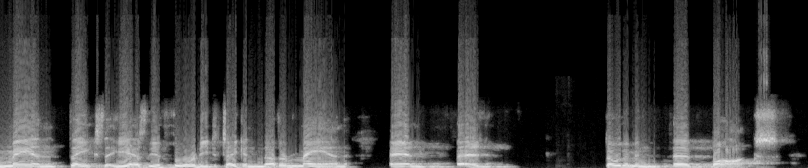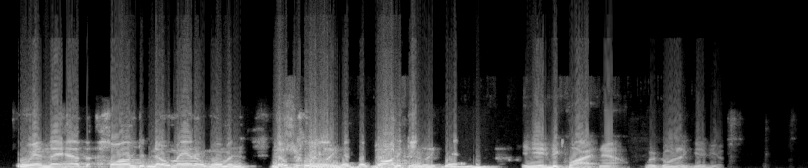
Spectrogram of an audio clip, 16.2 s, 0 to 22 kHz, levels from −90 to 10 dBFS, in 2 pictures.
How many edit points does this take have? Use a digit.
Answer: 1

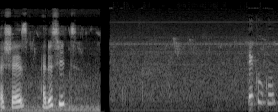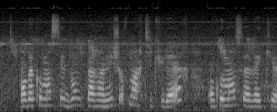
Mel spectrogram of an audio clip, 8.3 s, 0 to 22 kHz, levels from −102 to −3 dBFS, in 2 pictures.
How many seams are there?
1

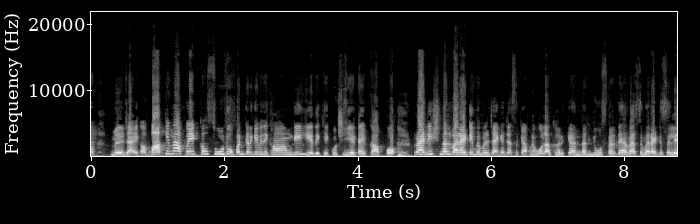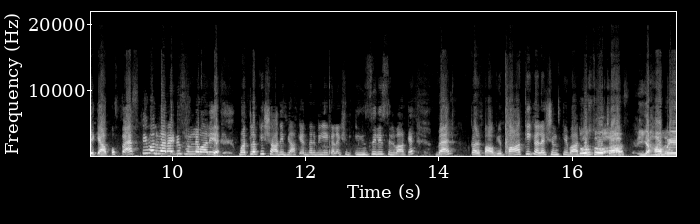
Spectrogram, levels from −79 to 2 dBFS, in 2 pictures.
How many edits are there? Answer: 0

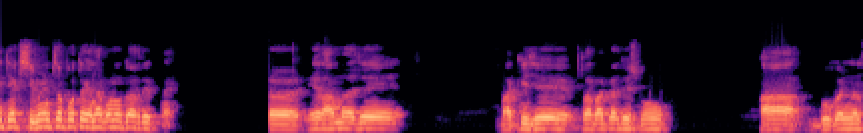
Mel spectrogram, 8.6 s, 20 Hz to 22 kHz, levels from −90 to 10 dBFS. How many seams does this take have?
1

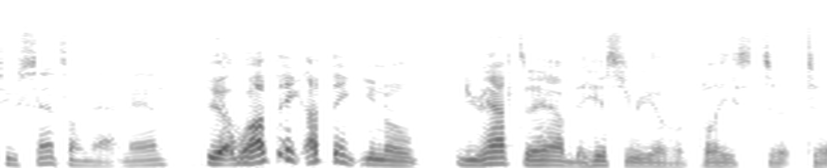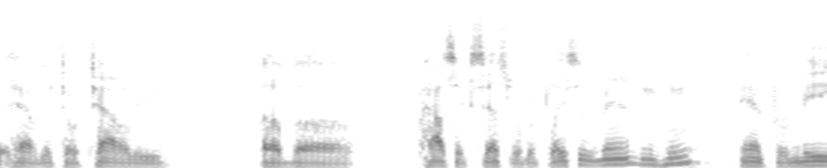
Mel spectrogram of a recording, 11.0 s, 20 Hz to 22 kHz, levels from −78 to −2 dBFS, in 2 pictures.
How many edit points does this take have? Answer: 1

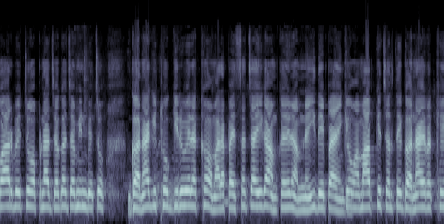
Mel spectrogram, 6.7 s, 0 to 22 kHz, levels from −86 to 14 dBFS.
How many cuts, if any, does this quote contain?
1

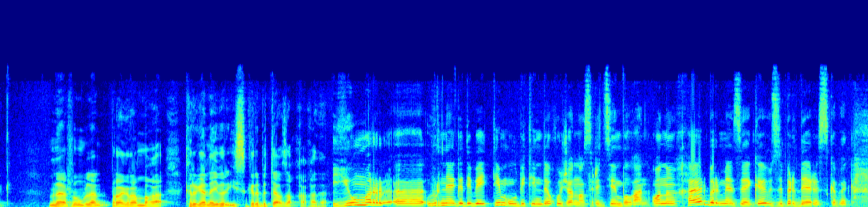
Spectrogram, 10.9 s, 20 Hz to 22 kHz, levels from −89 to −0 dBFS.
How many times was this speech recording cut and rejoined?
1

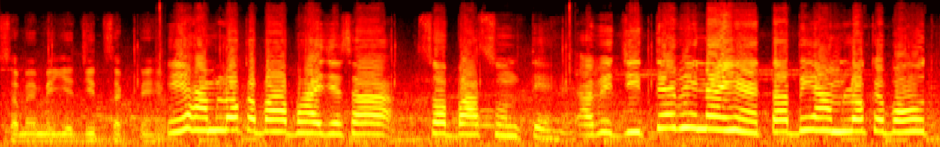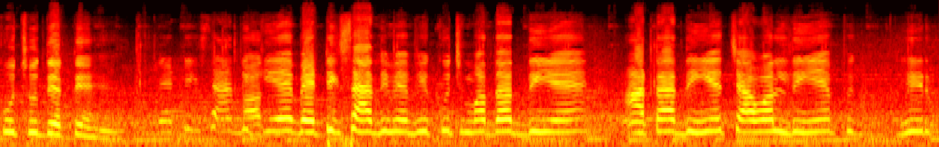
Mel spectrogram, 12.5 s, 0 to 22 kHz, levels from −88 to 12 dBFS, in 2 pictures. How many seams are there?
2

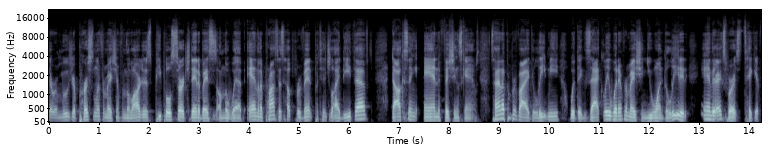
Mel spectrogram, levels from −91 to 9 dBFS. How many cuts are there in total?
0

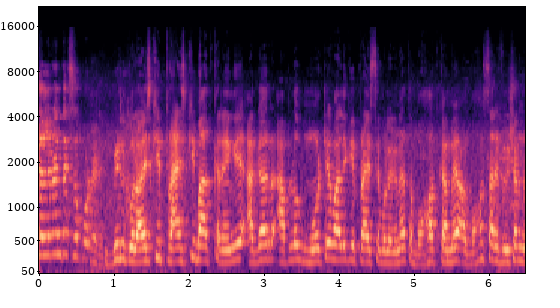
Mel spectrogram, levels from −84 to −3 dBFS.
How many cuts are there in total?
0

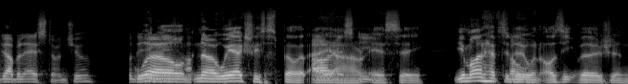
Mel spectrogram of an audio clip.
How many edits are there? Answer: 1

